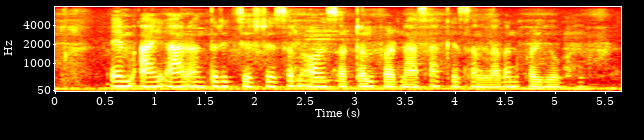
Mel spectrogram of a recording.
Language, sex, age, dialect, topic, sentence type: Magahi, female, 41-45, Southern, agriculture, statement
